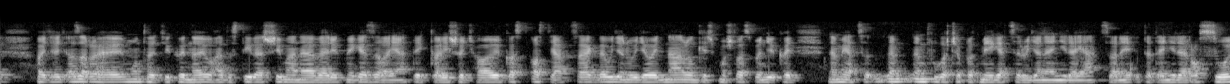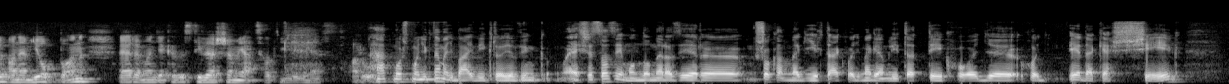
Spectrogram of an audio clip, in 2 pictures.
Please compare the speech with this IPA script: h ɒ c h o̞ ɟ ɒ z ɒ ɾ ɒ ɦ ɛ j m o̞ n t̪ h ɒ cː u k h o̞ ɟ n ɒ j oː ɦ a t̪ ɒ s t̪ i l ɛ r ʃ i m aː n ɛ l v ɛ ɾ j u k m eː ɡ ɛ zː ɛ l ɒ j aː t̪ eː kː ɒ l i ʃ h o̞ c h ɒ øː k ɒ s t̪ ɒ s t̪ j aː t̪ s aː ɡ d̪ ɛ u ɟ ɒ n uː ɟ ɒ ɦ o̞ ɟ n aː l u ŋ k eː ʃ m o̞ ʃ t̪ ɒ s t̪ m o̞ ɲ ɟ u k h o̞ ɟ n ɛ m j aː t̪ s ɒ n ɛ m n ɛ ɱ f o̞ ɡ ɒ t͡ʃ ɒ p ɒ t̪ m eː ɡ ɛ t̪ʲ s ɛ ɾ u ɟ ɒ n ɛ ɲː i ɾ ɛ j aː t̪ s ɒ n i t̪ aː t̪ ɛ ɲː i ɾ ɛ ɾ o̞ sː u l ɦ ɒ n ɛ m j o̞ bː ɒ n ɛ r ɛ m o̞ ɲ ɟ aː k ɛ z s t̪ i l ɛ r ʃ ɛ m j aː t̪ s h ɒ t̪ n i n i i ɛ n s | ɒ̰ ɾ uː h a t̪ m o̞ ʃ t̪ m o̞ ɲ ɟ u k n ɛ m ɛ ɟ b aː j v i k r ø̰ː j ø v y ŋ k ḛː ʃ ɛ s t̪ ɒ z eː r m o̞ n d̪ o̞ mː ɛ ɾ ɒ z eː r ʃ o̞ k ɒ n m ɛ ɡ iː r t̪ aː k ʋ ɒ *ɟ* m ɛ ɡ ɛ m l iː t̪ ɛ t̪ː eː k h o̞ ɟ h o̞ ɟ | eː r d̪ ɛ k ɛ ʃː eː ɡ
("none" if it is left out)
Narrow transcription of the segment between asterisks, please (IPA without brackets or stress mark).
ɟ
